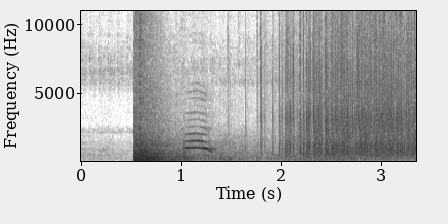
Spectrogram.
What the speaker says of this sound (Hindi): ये देखो पटाखा फोड़ा,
